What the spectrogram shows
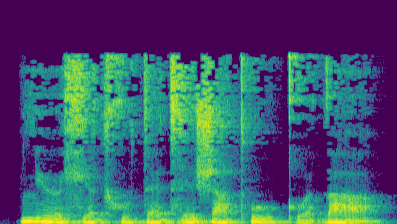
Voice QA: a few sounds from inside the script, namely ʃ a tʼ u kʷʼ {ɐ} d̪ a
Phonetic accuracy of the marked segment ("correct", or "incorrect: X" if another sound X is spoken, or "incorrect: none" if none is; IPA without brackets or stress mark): correct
